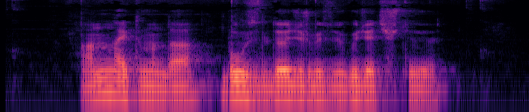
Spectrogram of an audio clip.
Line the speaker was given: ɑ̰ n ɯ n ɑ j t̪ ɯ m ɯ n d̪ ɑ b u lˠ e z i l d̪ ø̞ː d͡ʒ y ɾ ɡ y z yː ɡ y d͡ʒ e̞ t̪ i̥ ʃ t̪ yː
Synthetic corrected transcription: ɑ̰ n ɯ n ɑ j t̪ ɯ m ɯ n d̪ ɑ b u lˠ i z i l d̪ ø̞ː d͡ʒ y ɾ ɡ y z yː ɡ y d͡ʒ e̞ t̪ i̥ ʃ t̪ yː

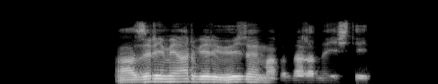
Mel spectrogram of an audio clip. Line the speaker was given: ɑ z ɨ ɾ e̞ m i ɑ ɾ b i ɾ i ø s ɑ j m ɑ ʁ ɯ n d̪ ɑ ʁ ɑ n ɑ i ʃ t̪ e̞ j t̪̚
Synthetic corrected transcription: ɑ z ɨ ɾ e̞ m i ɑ ɾ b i ɾ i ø z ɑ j m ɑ ʁ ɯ n d̪ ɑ ʁ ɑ n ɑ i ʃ t̪ e̞ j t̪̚

